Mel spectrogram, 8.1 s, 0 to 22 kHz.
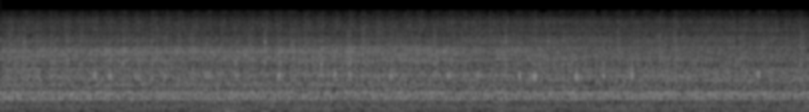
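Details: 1.4 16V engine at even idle with light, irregular ticking, a few taps a second; timing chain tensioner checked and a belt removed, noise persists. Internal knock, source unknown.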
